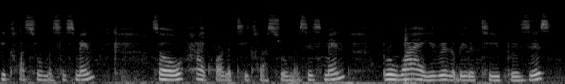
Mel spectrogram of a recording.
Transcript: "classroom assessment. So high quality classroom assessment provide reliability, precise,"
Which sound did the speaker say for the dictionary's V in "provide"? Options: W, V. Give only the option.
W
